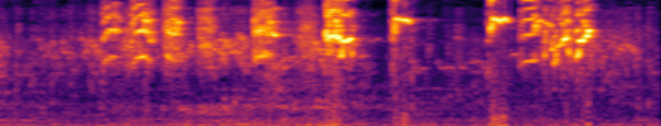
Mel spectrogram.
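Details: A quick string of sharp, high lovebird squeaks and chirps, a few piercing whistled notes among them, delivered in short clipped bursts.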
